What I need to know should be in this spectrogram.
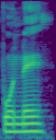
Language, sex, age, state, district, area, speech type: Punjabi, male, 18-30, Punjab, Ludhiana, urban, spontaneous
